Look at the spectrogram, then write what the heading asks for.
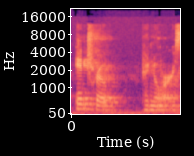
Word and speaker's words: Intropreneur: So, Jen, what influenced you to create the concept of the Intropreneurs? Am I pronouncing it correctly?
